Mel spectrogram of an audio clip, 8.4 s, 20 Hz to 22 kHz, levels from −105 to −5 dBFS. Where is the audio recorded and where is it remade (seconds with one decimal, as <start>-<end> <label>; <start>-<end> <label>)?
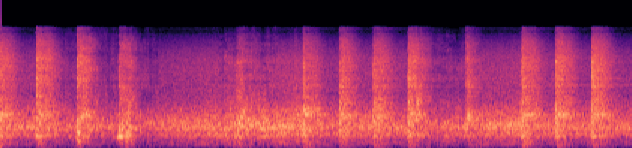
0.0-0.8 recorded; 0.8-2.1 remade; 2.1-2.9 recorded; 2.9-3.7 remade; 3.7-5.5 recorded; 5.5-6.4 remade; 6.4-8.4 recorded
